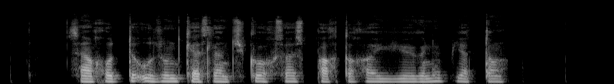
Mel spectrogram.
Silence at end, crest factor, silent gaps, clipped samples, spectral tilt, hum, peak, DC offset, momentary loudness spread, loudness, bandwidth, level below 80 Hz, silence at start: 1.1 s; 20 dB; 3.08-3.16 s, 4.77-4.84 s; under 0.1%; -6 dB/octave; none; -8 dBFS; under 0.1%; 7 LU; -27 LUFS; 11 kHz; -68 dBFS; 0.7 s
